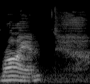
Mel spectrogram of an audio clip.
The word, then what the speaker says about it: Rian: So anyway, Rian Johnson, some people told me it's pronounced Ryan.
